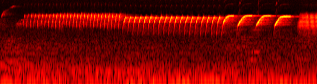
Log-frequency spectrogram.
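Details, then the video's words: Canary giving a long rolling song (ngerol), used to prompt and tutor young canaries: a fast, even high trill for about two seconds, then a slightly lower rapid trill, then several swooping rise-and-fall notes ending in a buzzy burst. "KENARI GACOR NGEROL panjang bagus untuk PANCINGAN dan MASTERAN paud | CANARY SINGING"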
